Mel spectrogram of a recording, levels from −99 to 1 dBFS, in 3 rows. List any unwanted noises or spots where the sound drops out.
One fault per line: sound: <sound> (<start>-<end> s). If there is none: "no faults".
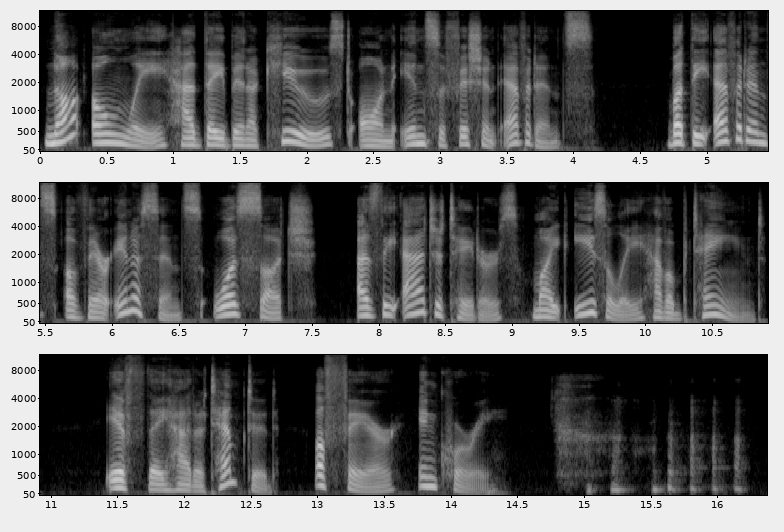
sound: laugh (14.7-16.3 s)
